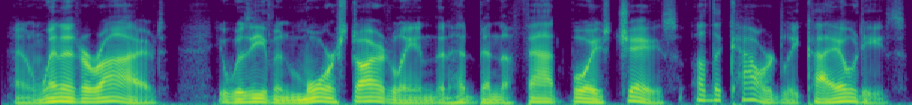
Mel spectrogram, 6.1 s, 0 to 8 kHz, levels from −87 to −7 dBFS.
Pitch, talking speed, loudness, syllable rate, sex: 90 Hz, 195 wpm, -20 LUFS, 5.1 syllables/s, male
